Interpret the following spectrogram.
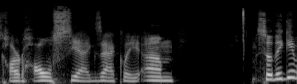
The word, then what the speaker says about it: Cardhaus: That is spelled Cardhaus. So House. Cardhouse.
